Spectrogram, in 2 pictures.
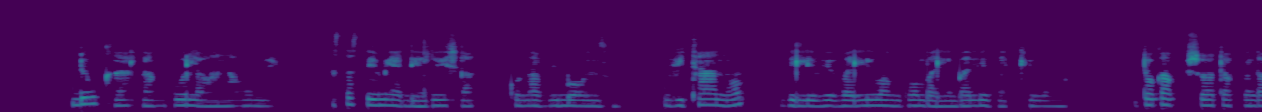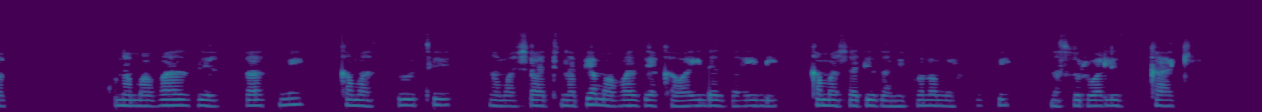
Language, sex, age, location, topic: Swahili, female, 18-24, Nairobi, finance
